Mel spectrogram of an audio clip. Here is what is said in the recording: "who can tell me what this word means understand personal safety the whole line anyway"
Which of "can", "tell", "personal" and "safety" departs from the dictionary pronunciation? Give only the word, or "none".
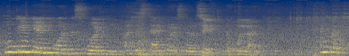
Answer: safety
